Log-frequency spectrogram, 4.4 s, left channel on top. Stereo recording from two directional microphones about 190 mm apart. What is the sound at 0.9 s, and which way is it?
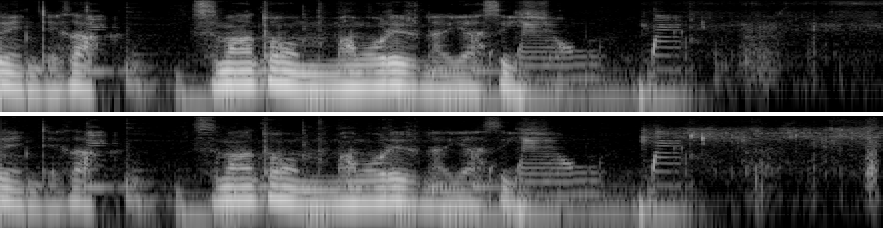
Speech, 45° left (ahead or behind).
